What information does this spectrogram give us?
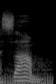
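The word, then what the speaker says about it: psalm: 10회 뭐라 그러냐 하면 싸움이라고 맙니다 쌈 앞에 피가 묵음 이 줘 이 노래는 요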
